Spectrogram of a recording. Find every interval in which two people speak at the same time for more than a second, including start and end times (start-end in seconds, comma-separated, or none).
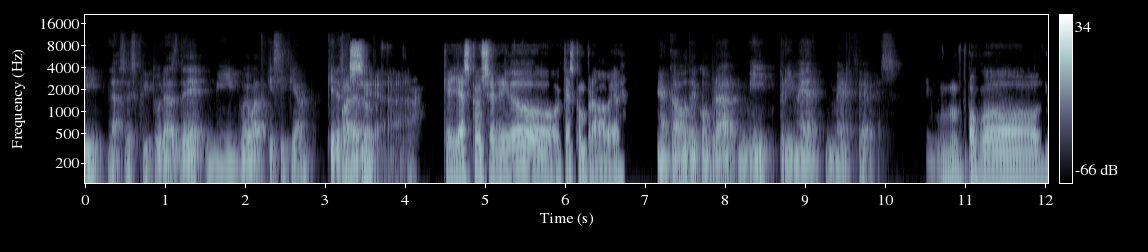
none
